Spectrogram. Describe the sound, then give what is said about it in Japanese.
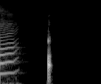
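A single quick fart pops out, short and abrupt, just after a voice trails off, followed by silence, in a Gekidan Chugai Seiyaku radio comedy skit. “おなら出ちゃった。”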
